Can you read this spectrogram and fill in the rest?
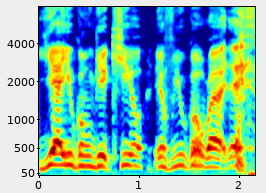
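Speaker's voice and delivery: very loud, high, goofy, silly put-on voice. Playing a game from a vantage point, answering the enemies, doing a voice. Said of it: "I don't know why I'm doing that voice".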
